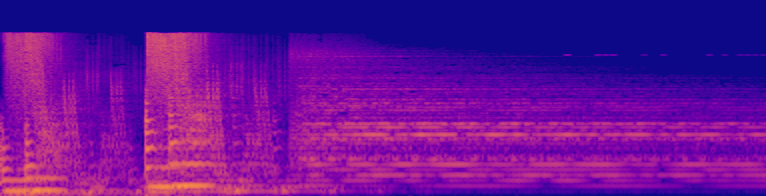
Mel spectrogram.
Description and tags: a layered loop using free softsynths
